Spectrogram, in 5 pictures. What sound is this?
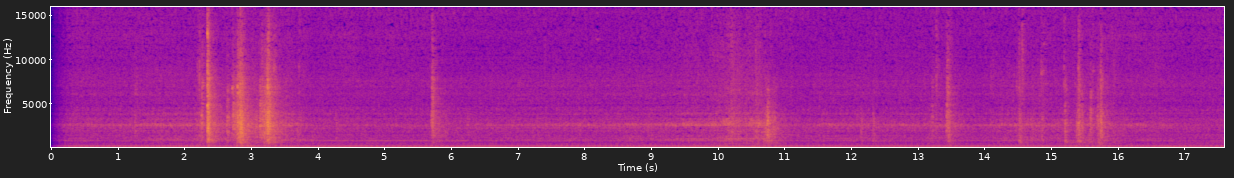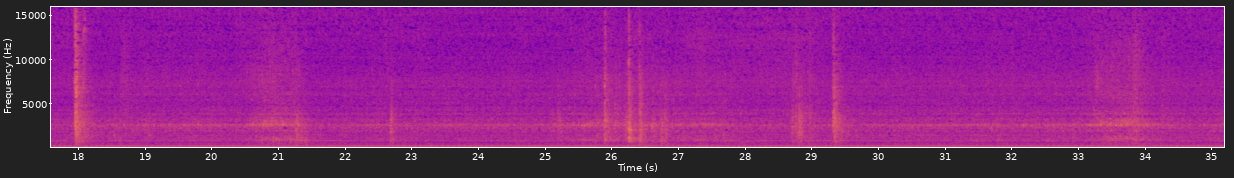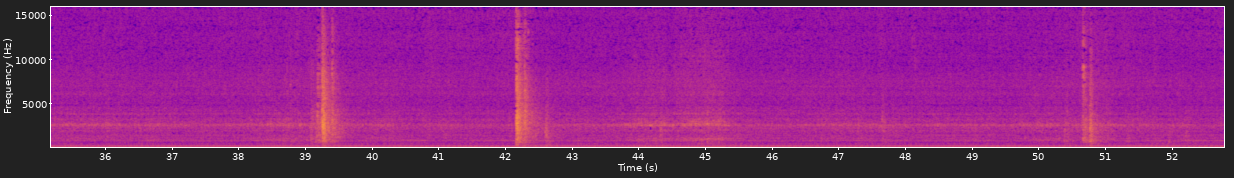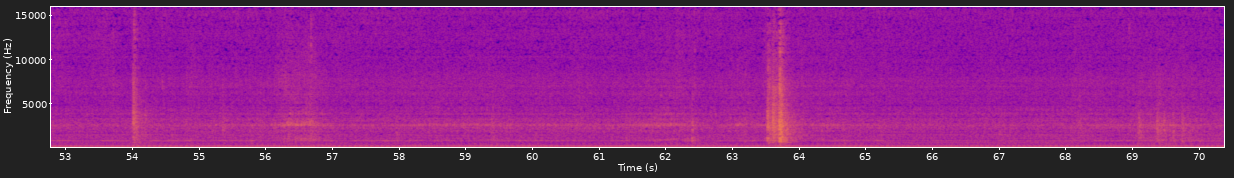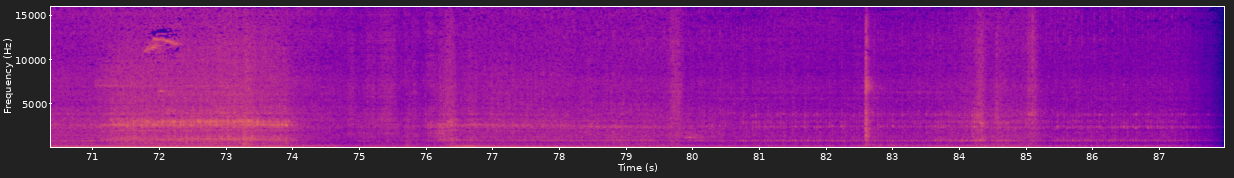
A bulldozer working on the street, recorded with MXL Cube Drum microphone -> Focusrite 2i4.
